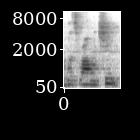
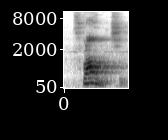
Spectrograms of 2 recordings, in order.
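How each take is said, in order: First: Softer, half-muttered reproach; muttered what's wrong with you; quiet scolding question. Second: Louder, sharp demanding shout; furious what's wrong with you; shouted scolding. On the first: Ancestors scolding, first take quiet. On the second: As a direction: yell it at them in anger. Ancestors scolding, repeated loud. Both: Acted.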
